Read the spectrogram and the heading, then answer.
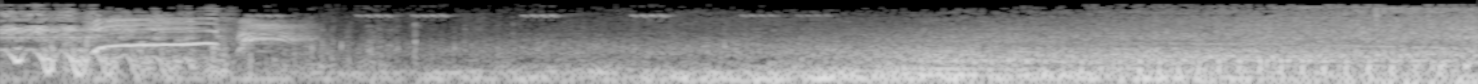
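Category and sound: vehicle, horse-drawn stagecoach arriving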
